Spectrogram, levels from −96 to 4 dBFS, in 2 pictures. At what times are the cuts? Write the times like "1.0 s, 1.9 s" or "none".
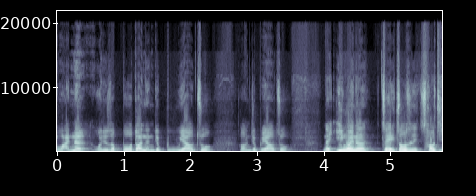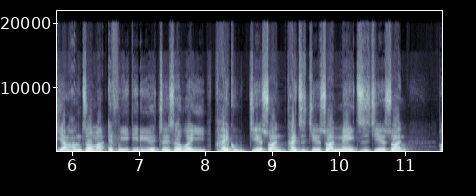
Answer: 8.1 s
